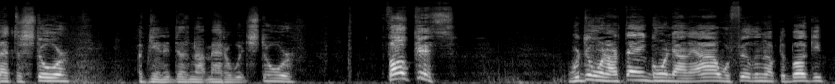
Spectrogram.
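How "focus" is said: loud, high bark; sudden shouted demand; sharp command. Shown as a demonstration. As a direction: snap the listener to attention. Second, sharper demand to focus.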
